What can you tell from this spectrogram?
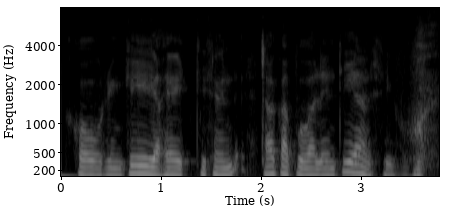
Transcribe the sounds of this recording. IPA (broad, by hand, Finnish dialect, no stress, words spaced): kouriŋ kiː jɑ heitːi sen tɑkɑpuɑ̝len tiæ̝n siʋuː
